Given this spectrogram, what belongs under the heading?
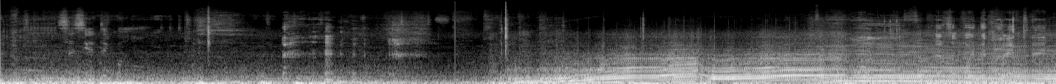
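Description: A Porsche 911 GTS T-Hybrid accelerates from inside the cabin, its engine and exhaust note rising steadily in pitch through the gear with a loud, sustained drone, and people talk over it.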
